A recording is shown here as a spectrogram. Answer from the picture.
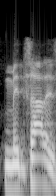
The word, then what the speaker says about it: mezzala: Well, it depends how you play, because mezzala is very used in Italy, and you pronounce it perfectly, by the way.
